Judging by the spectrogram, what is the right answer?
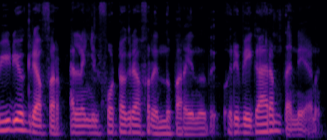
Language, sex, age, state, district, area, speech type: Malayalam, male, 45-60, Kerala, Wayanad, rural, spontaneous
